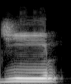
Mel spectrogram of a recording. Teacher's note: अब बीच जबान को हम तालू से अगर हम मिलाएंगे तो जीम अदा होगी। जीम देखो, कह के देखो, सब लोग कह लेते हैं जीम, तो वही बीच जबान तालू से लग रही है, ऊपर लग रही है।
